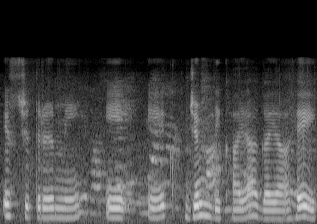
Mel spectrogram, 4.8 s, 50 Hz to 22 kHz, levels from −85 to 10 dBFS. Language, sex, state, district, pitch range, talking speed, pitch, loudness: Hindi, female, Madhya Pradesh, Dhar, 160-190 Hz, 125 wpm, 170 Hz, -17 LUFS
